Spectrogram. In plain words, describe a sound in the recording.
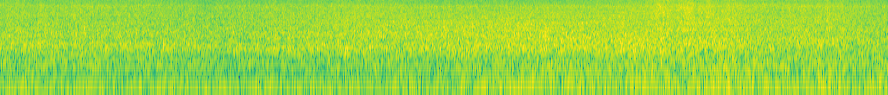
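Ocean waves crash and roll steadily onto rocks.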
